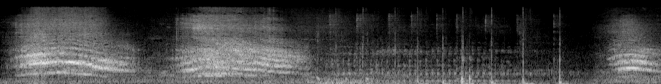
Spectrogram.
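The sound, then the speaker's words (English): An elephant trumpets in two long, loud, wavering blasts, then a run of sharp thuds and knocks like stamping feet, before a final shorter trumpet call. “Is that a happy or sad elephant?”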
